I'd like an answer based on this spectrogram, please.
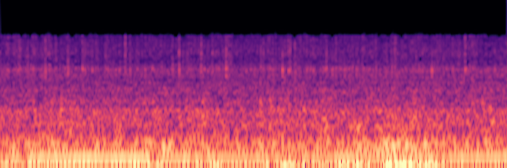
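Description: Steady low rumble of a car driving on a wet road, engine and road noise, heard from inside the cabin.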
